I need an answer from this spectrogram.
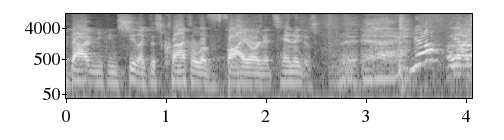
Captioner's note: panicked noises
